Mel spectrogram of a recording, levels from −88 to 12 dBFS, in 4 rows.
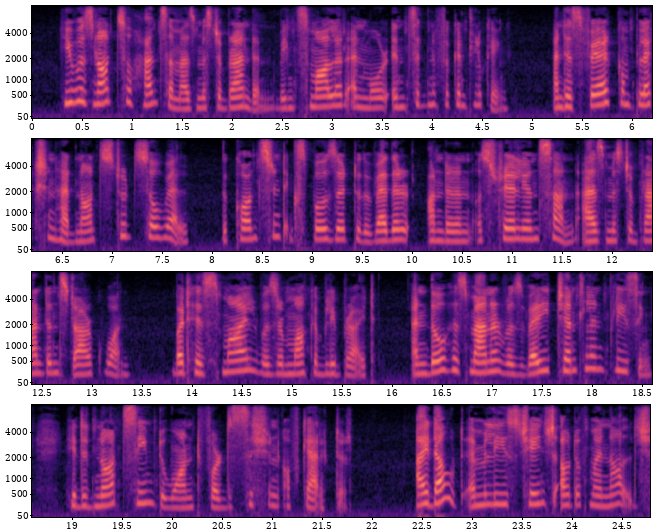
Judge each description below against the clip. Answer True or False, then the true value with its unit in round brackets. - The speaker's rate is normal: True (175 wpm)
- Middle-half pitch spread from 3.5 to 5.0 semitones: True (3.8 semitones)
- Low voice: False (235 Hz)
